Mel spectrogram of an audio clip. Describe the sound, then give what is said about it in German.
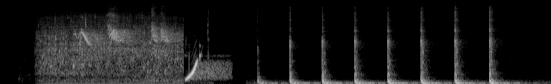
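A brief whirring drill burst ends with a rising whine, then about nine steady, evenly spaced hammer blows ring out as a Van Gogh painting is hung on the wall above a sofa. “So klingt es, wenn Sie Ihren Van Gogh über dem Sofa aufhängen.”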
